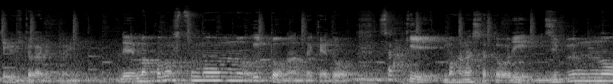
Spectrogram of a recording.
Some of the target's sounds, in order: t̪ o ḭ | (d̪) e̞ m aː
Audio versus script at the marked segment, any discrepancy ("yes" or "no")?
no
